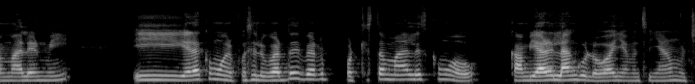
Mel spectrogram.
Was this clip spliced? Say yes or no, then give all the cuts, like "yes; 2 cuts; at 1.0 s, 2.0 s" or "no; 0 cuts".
no; 0 cuts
